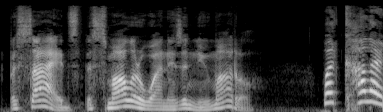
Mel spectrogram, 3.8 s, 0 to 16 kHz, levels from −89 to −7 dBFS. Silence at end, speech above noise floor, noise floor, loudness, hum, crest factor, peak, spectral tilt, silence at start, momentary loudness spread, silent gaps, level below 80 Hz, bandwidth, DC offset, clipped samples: 0 s; 38 dB; -65 dBFS; -27 LUFS; none; 18 dB; -10 dBFS; -5 dB/octave; 0.1 s; 11 LU; none; -50 dBFS; 13.5 kHz; under 0.1%; under 0.1%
